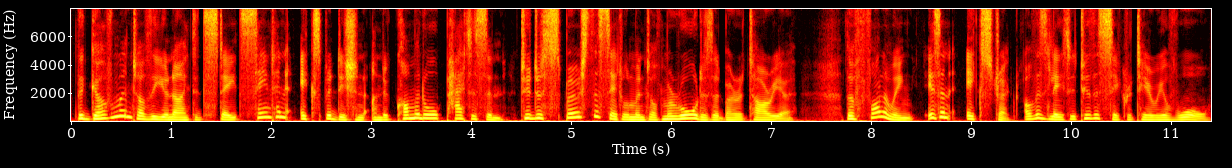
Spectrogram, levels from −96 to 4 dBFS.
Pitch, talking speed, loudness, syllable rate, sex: 195 Hz, 175 wpm, -18 LUFS, 6.2 syllables/s, female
